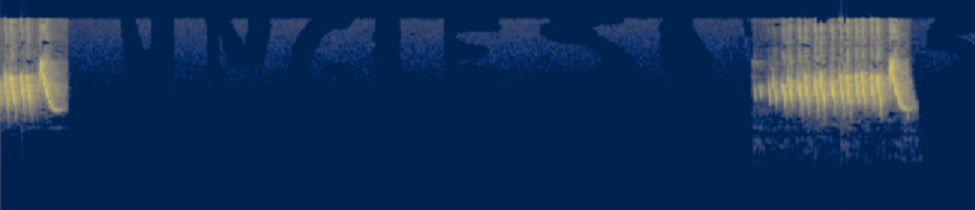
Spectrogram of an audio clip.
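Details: Lined seedeater singing in the wild-type canto mateiro style, used for training or warming up a pet bird: two loud, buzzy rapid trills, the second over a second long and ending in a downward slur, separated by a long silence.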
